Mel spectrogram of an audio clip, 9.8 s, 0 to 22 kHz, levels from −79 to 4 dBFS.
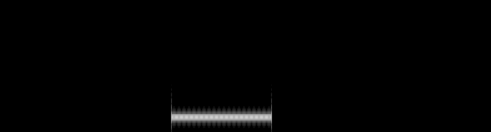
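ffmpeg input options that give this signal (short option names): -f lavfi -i "aevalsrc='0.158*(sin(2*PI*440*t)+sin(2*PI*480*t))*clip(min(mod(t,6),2-mod(t,6))/0.005,0,1)':d=3.12:s=44100"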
